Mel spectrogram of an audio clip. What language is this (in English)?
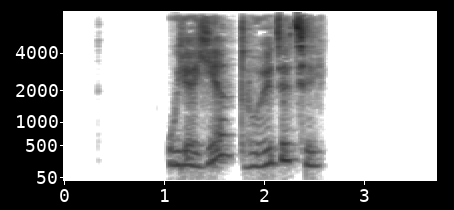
Belarusian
